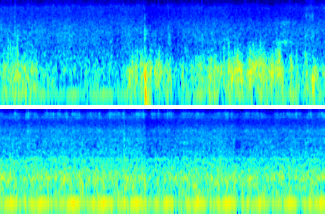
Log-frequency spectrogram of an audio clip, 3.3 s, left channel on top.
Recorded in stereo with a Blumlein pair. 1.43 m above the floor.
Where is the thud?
60° left.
